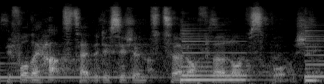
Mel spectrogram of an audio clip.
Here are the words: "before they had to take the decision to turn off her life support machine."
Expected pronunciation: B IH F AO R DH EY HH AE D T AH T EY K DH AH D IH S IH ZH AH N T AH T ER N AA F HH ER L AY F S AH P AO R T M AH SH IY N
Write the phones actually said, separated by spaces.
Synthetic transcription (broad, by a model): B IH F AO DH EY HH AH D T AH T EY K DH AH D IH S IH ZH AH N T AH T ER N AA F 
